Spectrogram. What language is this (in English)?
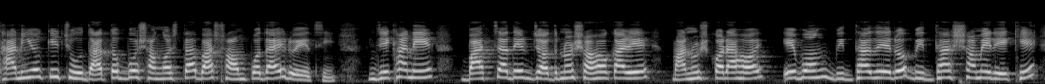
Bangla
